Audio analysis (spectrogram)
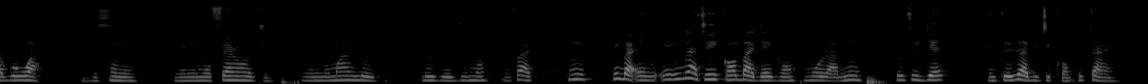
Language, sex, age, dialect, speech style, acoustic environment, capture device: Yoruba, female, 35-44, Nigeria - Lagos Yoruba, happy, nature, mobile / macOS / Safari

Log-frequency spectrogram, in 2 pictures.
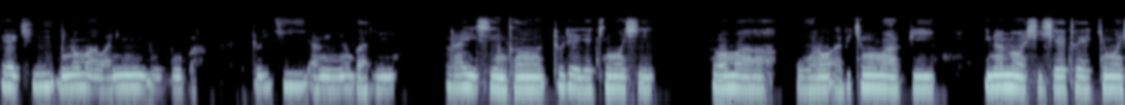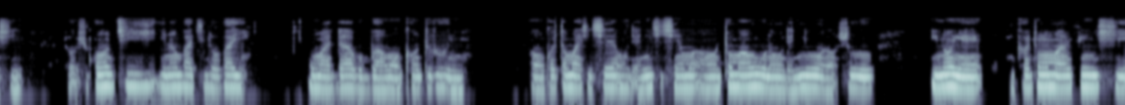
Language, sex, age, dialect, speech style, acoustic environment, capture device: Yoruba, male, 25-34, Nigeria - Kano, relaxed, silence, mobile / Android / Chrome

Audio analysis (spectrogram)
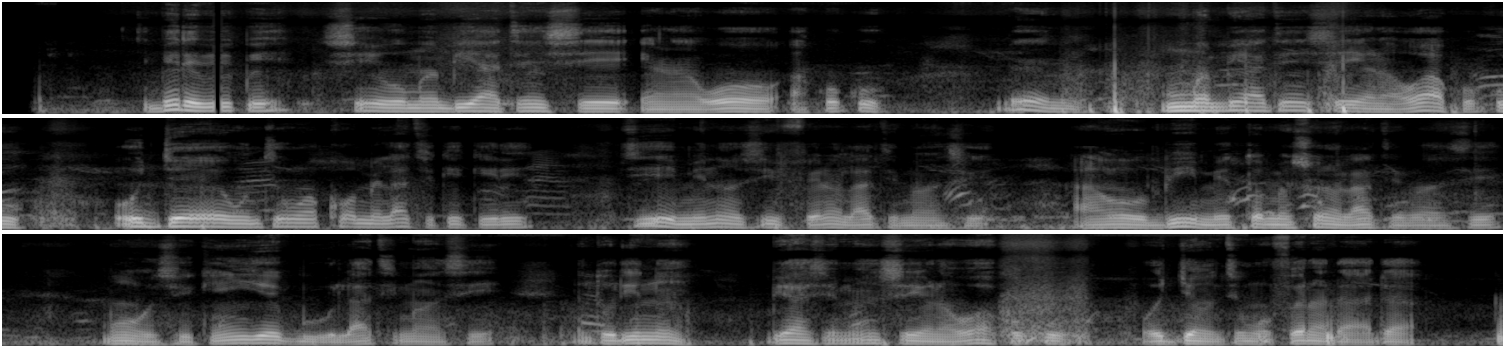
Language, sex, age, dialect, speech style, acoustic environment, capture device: Yoruba, male, 25-34, Nigeria - Ibadan, happy; excited; relaxed, silence; nature, mobile / Linux / Chrome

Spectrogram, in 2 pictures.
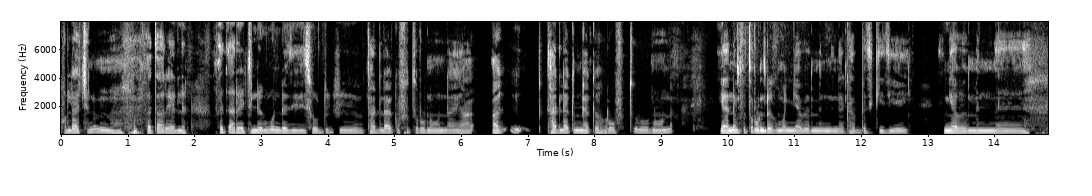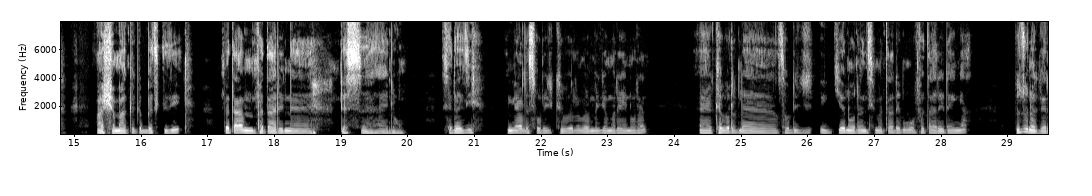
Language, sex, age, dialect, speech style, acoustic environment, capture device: Amharic, male, 25-34, Ethiopia - Gojjam, happy, silence, mobile / Linux / Chrome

